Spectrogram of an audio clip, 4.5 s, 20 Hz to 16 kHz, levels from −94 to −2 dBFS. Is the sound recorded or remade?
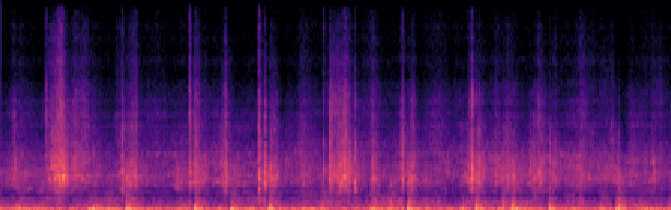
remade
